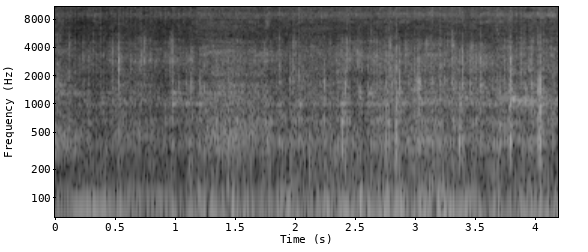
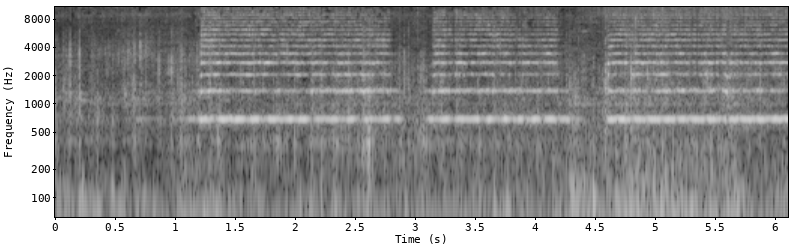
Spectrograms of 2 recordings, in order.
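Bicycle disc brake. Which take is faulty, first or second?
second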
